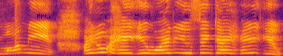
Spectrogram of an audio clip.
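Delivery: mock, very high, tearful, sobbing little-kid voice. Retelling what the crying daughter said back: imitating a crying child. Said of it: "broke down and started crying and saying".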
